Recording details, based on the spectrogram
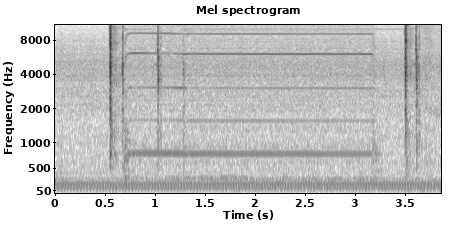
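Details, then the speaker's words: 2021 BMW G310R that cut out at 82 mph in sixth gear and then cranked without starting, with the engine light flashing: click at key-on, about 2.5 s of steady electric hum, then a click off; fuel pump primes normally. "okay fuel pump sounds good let's pull codes"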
